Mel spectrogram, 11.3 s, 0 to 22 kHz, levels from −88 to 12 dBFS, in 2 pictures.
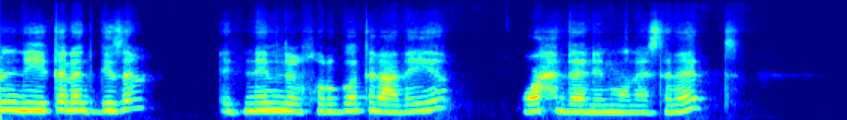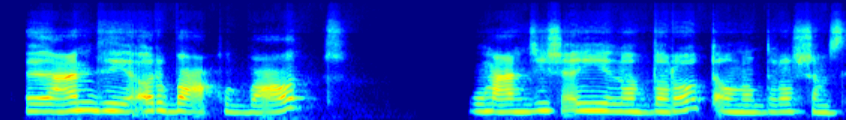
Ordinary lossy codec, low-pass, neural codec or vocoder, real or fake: Opus, 32 kbps; 19.8 kHz; autoencoder, 48 kHz, 32 numbers a frame, DAC-VAE, trained on Japanese speech; fake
